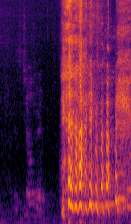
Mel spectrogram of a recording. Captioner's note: voiceover; laughs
